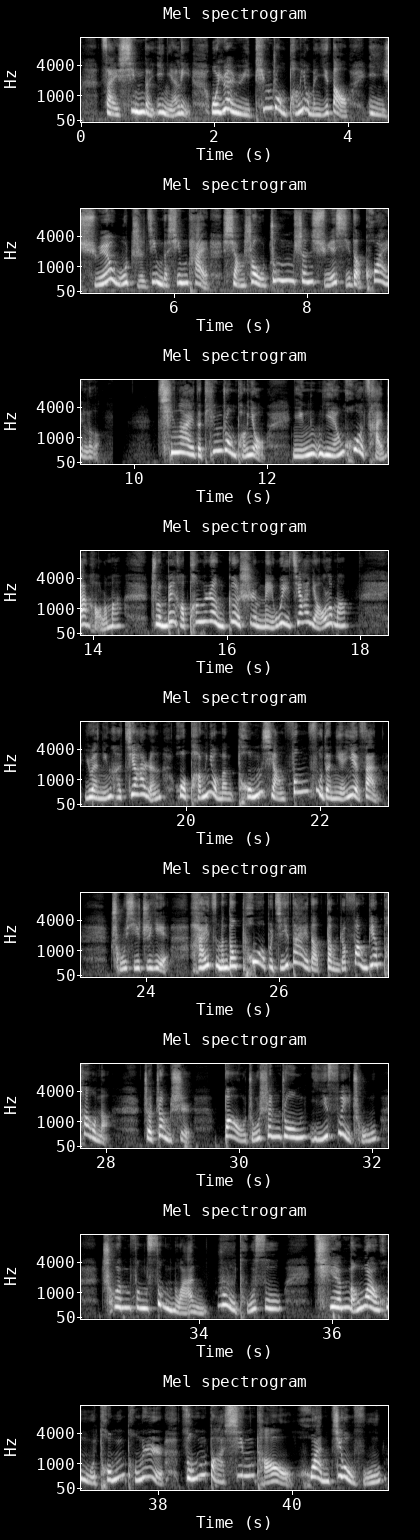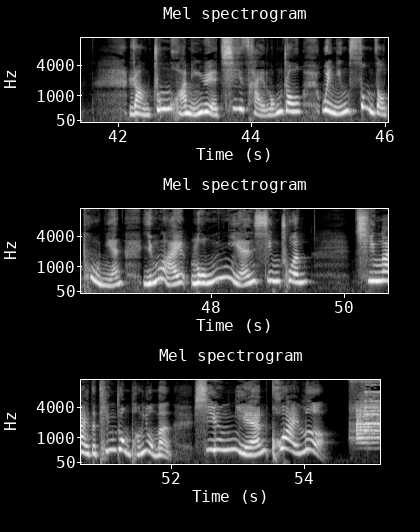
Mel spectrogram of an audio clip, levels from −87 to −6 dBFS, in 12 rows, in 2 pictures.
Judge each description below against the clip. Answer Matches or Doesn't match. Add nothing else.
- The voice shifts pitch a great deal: Matches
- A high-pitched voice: Matches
